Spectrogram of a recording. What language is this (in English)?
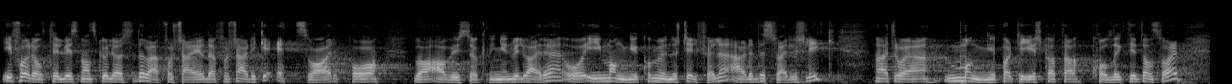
Norwegian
